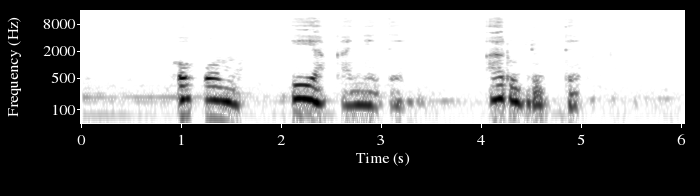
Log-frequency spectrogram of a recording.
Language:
Nüpode Huitoto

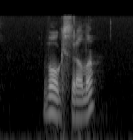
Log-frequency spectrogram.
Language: Norwegian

